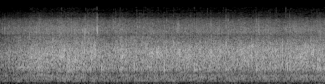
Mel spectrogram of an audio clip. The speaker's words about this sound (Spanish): fuerte ese aplauso, vamos.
